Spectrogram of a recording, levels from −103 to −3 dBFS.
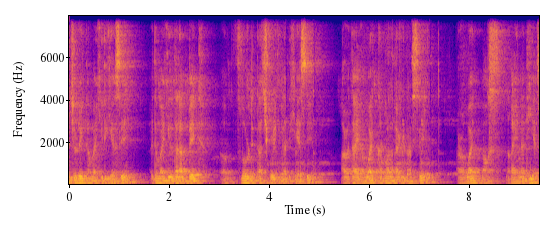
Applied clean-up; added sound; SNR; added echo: neural separator model SepFormer DNS4.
